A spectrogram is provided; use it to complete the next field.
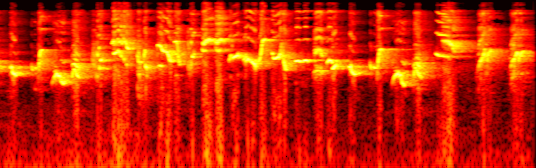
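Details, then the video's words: Energetic song of an Oriental magpie-robin, used as a lure to make other magpie-robins aggressive; dense sequence of sliding whistles, rising and falling notes and scratchy chatters without pause. "SUARA BURUNG kacer gacor NGEPLONG TARUNG konslet ini paling AMPUH buat PANCINGAN KACER agar EMOSI"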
